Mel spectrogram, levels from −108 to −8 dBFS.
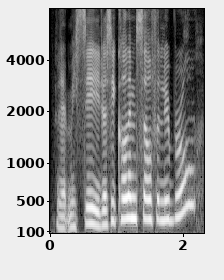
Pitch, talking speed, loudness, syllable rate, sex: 245 Hz, 235 wpm, -16 LUFS, 6.5 syllables/s, female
